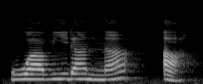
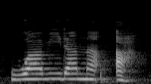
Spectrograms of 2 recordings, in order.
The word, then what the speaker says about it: guavirana'a: Manzana es guavirana'a. Guavirana'a. Hay un espacio en estas dos letras, entonces yo hago una pequeña pausa. Se dice guavirana'a.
